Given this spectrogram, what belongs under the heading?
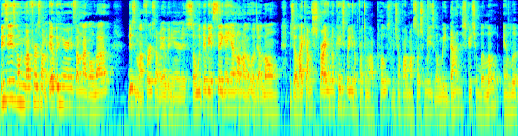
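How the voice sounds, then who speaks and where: At a very fast pace, a man talks with a fairly high pitch. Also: ordinary pitch variation, hardly any pauses. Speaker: music reaction youtuber. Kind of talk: casual reaction video talk. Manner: naturally fast-talking.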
